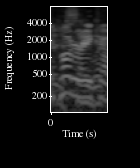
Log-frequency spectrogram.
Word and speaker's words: Puerto Rico: Say Puerto Rico real quick. Puerto Rico. How did he just come out? You gotta roll your R's. Jake, say Puerto Rico. Puerto Rico. You gotta roll your R's. I never would have expected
